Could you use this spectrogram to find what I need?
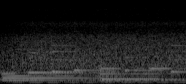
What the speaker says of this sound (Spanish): Estos son los magníficos jardines de agua de la villa este de Tívoli.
